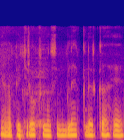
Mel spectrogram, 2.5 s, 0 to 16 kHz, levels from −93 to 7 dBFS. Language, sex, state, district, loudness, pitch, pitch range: Hindi, male, Jharkhand, Deoghar, -16 LUFS, 135 Hz, 130-140 Hz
